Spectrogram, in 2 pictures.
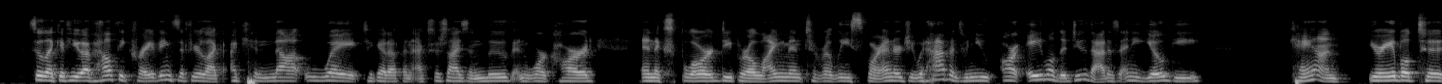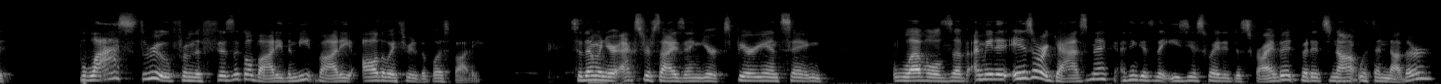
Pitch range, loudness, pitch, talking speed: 155-185 Hz, -29 LUFS, 165 Hz, 190 wpm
